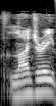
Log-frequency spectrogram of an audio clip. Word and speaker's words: lingerie: And the first one is lingerie. Lingerie. Lingerie. Okay. So, lingerie, this is a nice fancy word. Mhm. Basically for underwear. Right. Right. For women's underwear. Women's underwear. Yeah. So, lingerie, but it's very nice.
